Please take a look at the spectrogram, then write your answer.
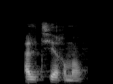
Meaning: haughtily
- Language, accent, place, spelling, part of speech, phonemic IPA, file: French, France, Lyon, altièrement, adverb, /al.tjɛʁ.mɑ̃/, LL-Q150 (fra)-altièrement.wav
